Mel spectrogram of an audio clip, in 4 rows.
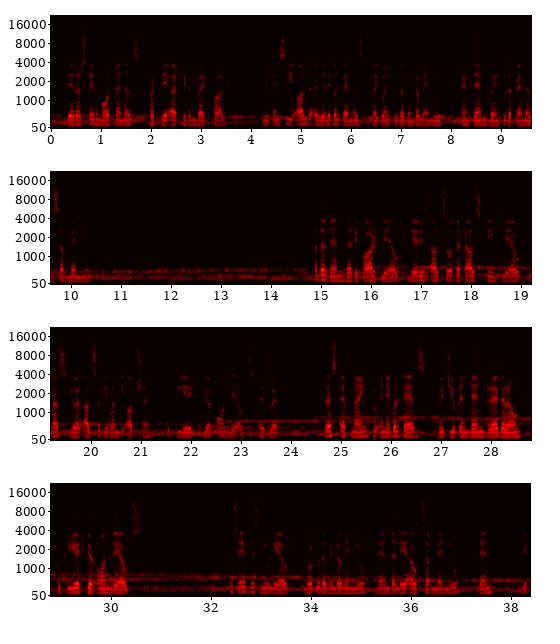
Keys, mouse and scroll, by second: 8.8 click, 11.5 click, 12.9 click, 13.2 click, 13.9 click, 16.3 click, 18.2 click, 20.6 click, 25.2 F9, 27.9 click, 29.6 click, 34.9 click, 38.2 click.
